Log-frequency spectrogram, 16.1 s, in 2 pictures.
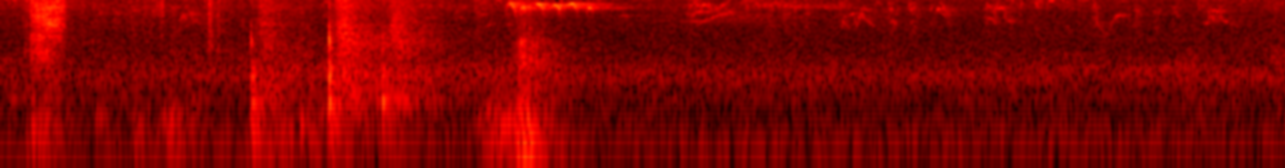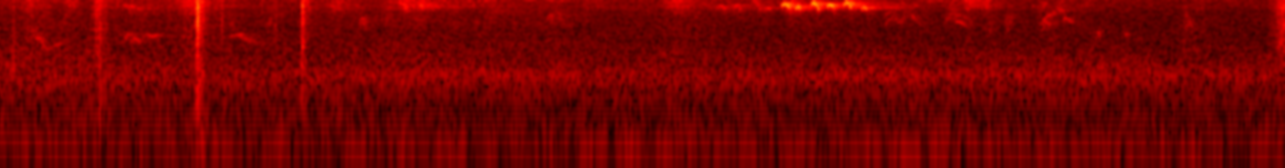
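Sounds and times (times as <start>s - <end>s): sharp knocks: 0.7s - 3.6s.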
